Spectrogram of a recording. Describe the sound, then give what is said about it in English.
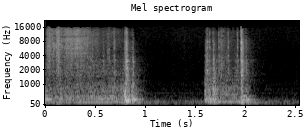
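Mechanical whirring and clatter of a printer-like ballot voting machine feeding in a paper ballot, with a bag attached at the back to collect it. Two separate bursts of motor and feed noise, with no talking. “Its design looks more like a printer with a duffel bag attached to the back that collects your paper ballot.”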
